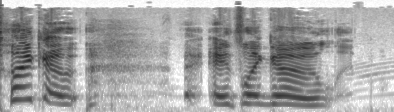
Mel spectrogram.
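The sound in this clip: A voice imitating a cat's meow with a couple of drawn-out, wavering vocal calls, each sliding in pitch and separated by a short pause, moderately loud and voiced.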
